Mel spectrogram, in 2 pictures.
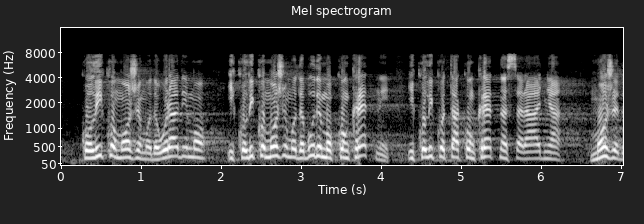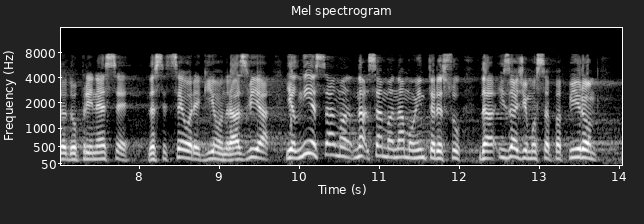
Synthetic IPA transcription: ko̞liko̞mo̞ʒe̞mo̞d̪auɾaːd̪imo̞ | iko̞liko̞mo̞ʒe̞mo̞d̪abud̪e̞mo̞ko̞ŋkɾe̞t̪ni | iko̞liko̞t̪aːko̞ŋkɾe̞t̪nasaɾaːd̪ɲa | mo̞ʒe̞d̪ad̪o̞pɾinese̞ | d̪ase̞t̪seoɾe̞ɡio̞nɾazʋija | je̞lnije̞samanasaːmanamauint̪e̞ɾe̞su | d̪aʔizaːd͡ʑe̞mo̞sapapiːɾo̞m

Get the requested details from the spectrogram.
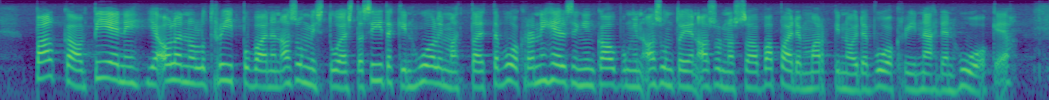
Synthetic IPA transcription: pɑlkːɑo̞mpie̞nijɑʔo̞le̞no̞lːut̪riːpːuʋɑjne̞nɑsumːist̪uest̪ɑsiːt̪ækinɦuo̞limɑt̪ːɑe̞t̪ːæʋuo̞krɑniɦe̞lsiŋːiŋkɑwpuŋːinʔɑsunt̪o̞je̞nʔɑsunːo̞sːɑoʋːɑpɑjde̞mːɑrkːino̞jde̞ʋʋuo̞kriːnːæhde̞nɦuo̞ke̞̰ɑ

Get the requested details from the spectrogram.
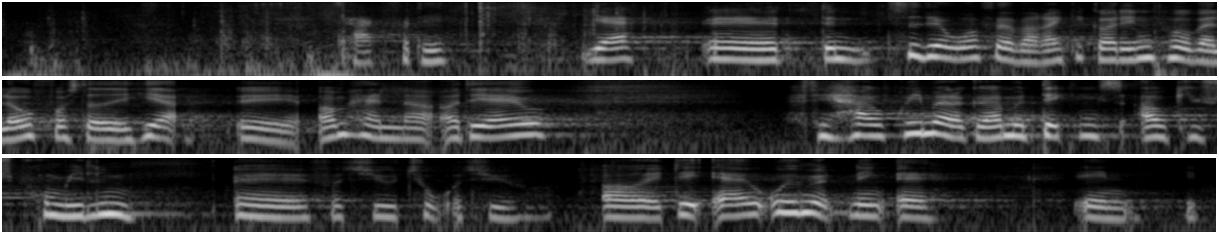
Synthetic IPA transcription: t͡sʰɑ̈ɡ̥fɒ̽d̥e̝jæød̥ent͡sʰiðˠliɐo̝ːɐføɐʋɑ̈ʁeɡ̥̚d̥iɡ̥ɒ̽ɾ̥e̝nn̩pʰɒ̽ʋælɒʊfɒ̽sd̥ɛðˠiɦeɐ̰øɒ̽mɦæn̰lɐʔɒ̽d̥e̝æɐjo̝ | d̥e̝ɦɑ̈jo̝pʰʁiːmæ̰ɐ̰dæɡ̥ɶːɐmed̥eɡ̥ne̝ŋsɑ̈ʊɡ̥ifdspʰʁomiln̩øfɒ̽t͡sʰyːʊət͡sʰo̝̰ːɒt͡sʰyːʊə | ɒ̽d̥e̝ʔæɐjo̝ʔuð̞ˠmøn̰d̥ne̝ŋæ | ʔen

